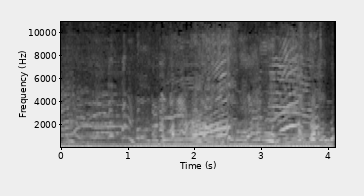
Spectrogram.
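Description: Several voices talking and calling out over one another, with a steady low rumble of street traffic underneath.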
